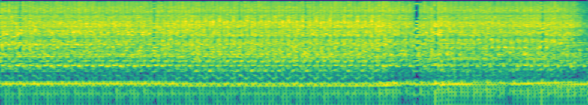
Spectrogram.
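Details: Diesel engine from a first-ever engine build (custom motor mounts) at its first start, given extra fuel to fire: slow, lumpy idle around seventy-odd beats a minute that sags and barely holds; idle set way too low.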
